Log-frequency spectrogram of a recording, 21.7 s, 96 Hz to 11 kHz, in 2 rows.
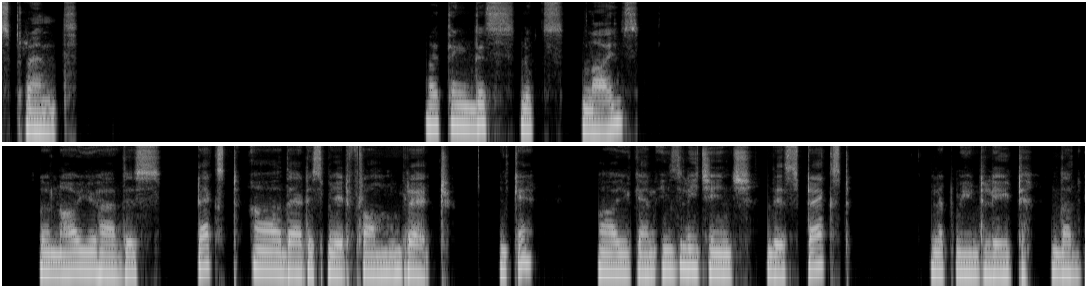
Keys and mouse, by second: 1.2-3.4 middle drag, 3.4 ctrl+space, 6.0 shift+Left, 6.4 space, 10.1 space, 10.7 space, 10.9 space, 15.5 ctrl+space, 18.2 shift+middle click, 18.9 middle click, 19.7 click, 20.2 middle click, 21.4 shift+Left.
